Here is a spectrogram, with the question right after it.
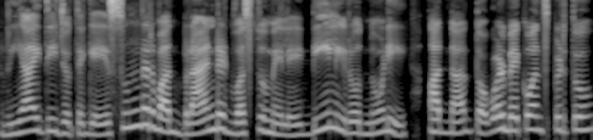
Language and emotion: Kannada, happy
